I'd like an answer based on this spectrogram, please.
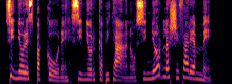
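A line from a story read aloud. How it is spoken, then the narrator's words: Shouting. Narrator (Italian): gli disse o gli gridò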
